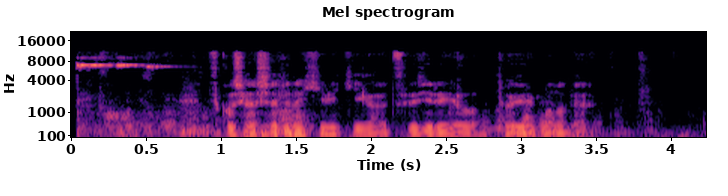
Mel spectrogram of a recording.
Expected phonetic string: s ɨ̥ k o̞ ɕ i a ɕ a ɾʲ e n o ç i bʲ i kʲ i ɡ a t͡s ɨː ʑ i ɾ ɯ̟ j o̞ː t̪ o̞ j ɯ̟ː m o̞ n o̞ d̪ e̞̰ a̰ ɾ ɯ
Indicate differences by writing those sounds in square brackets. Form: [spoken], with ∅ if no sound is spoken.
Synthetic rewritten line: s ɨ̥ k o̞ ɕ i a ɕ a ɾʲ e n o ç i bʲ i kʲ i ɡ a t͡s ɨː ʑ i ɾ ɯ̟ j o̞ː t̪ o̞ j ɯ̟ː m o̞ n o̞ d̪ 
